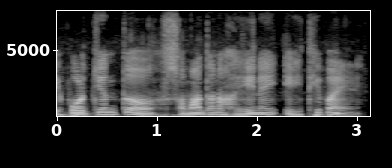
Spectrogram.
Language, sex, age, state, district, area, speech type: Odia, male, 18-30, Odisha, Koraput, urban, spontaneous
